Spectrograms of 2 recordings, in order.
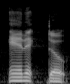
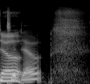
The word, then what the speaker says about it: anecdote: Here's my first anecdote, guys. Okay, so this is about obviously gangsters. Wait, did you say anecdote again? Anecdote. Okay. Anecdote. Antidote?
